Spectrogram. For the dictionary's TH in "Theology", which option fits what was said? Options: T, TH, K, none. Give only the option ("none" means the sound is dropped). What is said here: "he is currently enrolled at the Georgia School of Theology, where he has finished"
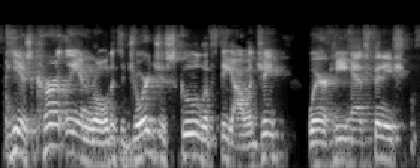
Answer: TH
